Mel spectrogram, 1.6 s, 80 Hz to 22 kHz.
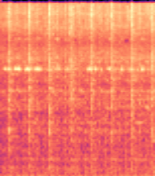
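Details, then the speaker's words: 1980 GMC truck V8, first start on new MSD HEI distributor before timing set: loud idle with steady pulsing plus a faint thin high whistle coming and going; owner suspects the aging alternator. "Yeah, it looks like that alternator is getting a little long in the teeth. She makes a little noise."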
